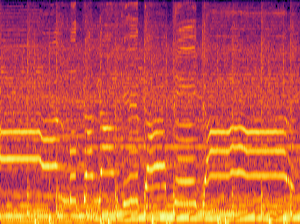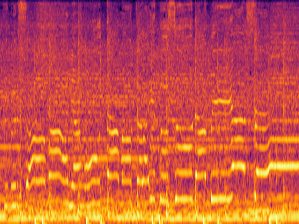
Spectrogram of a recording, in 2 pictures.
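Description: Loud rock music with distorted guitars and steady drums plays throughout, with no animal sound.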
